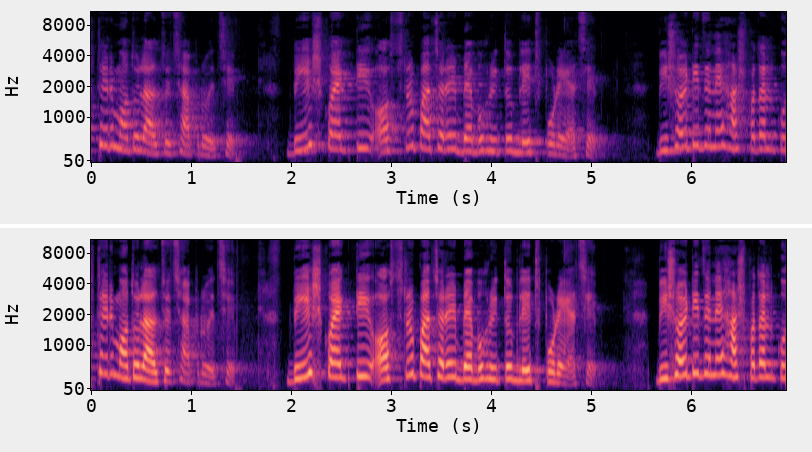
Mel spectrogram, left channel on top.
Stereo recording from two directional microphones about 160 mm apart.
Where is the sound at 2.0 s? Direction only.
40° right (ahead or behind).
